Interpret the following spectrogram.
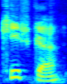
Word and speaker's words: Kiszka: Kiska is common or when I when I take on the stage persona of Papa kishka mm-hmm that's more proper polish way to do it so so it was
